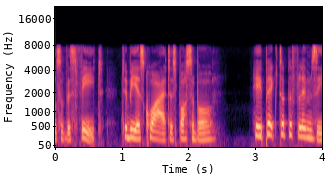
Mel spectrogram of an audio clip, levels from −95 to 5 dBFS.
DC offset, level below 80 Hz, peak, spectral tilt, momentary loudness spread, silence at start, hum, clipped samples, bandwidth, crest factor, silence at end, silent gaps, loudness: under 0.1%; -52 dBFS; 0 dBFS; -4 dB/octave; 9 LU; 0 s; none; under 0.1%; 8 kHz; 16 dB; 0 s; none; -16 LUFS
